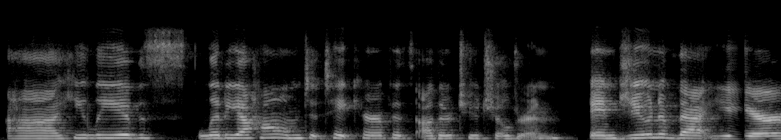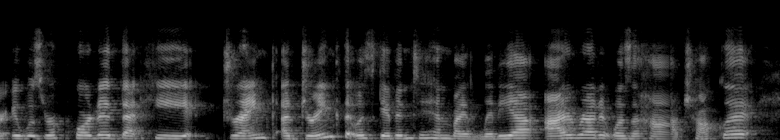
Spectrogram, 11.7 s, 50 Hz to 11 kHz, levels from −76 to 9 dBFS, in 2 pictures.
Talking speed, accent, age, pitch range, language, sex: 205 wpm, American, 30-49, 200-245 Hz, English, female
